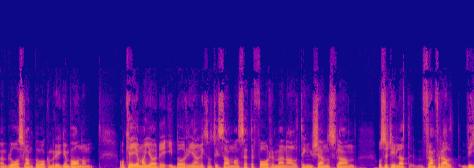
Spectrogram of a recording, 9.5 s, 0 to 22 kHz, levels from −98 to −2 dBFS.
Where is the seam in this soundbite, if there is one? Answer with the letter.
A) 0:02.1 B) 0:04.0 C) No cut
C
